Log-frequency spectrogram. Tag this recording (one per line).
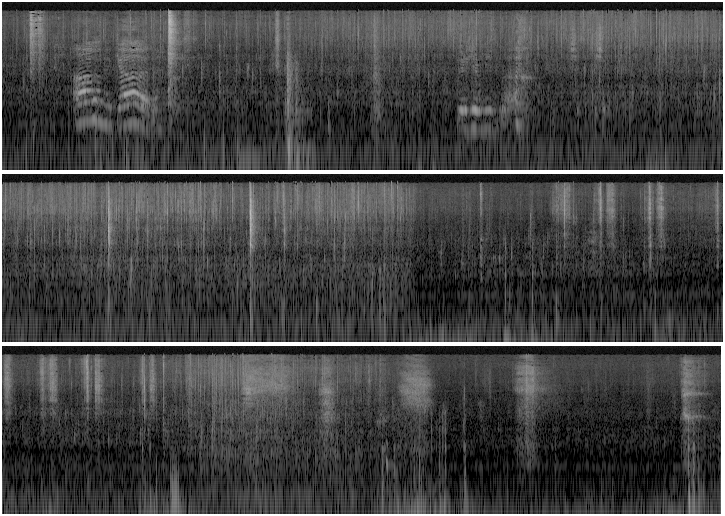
Kortepohja
skyl
Jyv
Kitchen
